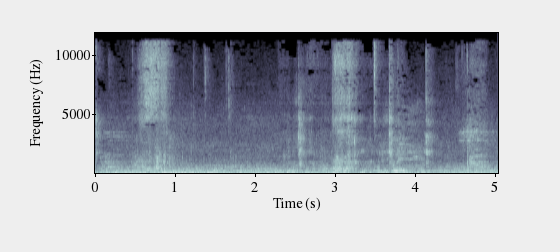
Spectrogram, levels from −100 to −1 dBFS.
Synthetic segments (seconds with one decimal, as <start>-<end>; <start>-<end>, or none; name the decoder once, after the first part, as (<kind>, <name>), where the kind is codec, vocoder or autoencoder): 0.5-1.0 (codec, HILCodec); 2.3-3.8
